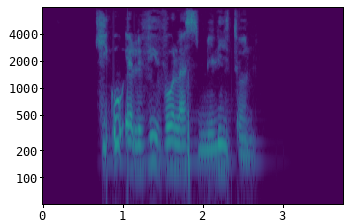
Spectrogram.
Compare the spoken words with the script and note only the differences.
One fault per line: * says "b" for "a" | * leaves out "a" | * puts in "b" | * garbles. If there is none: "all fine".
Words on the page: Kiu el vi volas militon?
all fine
